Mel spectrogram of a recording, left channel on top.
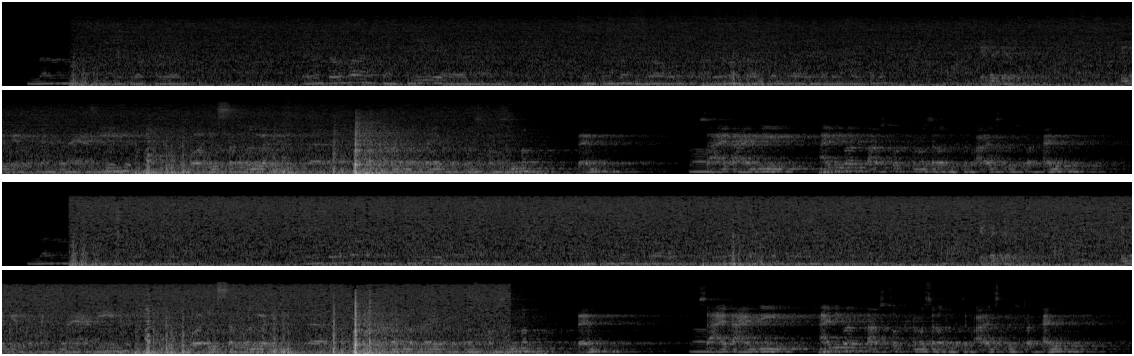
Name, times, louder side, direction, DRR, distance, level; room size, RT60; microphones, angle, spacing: voice 1, 0.2-1.9 3.0-8.9 11.7-12.8 18.2-18.5, left 2 dB, 25° left, 1 dB, 0.3 m, -52 dB
sound 1, 0.7-16.7, right 5 dB, 80° right, 0.5 m, -42 dB
sound 2, 5.7-17.5, left 2 dB, 80° left, 1.4 m, -60 dB
voice 2, 9.8-10.2 11.2-12.5 13.1-16.6 17.0-17.3 18.3-19.2 19.5-22.0, right 2 dB, 45° right, 0 dB, 1.2 m, -45 dB
16.0 x 6.9 x 3.3 m, 2.7 s
head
